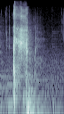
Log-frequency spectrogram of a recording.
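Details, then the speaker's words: Male streamer with allergies sneezing mid-speech while streaming: a single sharp explosive sneeze with a quick intake before it, then quiet. "sorry sometimes I sneeze when I talk too much [ __ ] you know sometimes I'm it's hard l literally choking on my own words"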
